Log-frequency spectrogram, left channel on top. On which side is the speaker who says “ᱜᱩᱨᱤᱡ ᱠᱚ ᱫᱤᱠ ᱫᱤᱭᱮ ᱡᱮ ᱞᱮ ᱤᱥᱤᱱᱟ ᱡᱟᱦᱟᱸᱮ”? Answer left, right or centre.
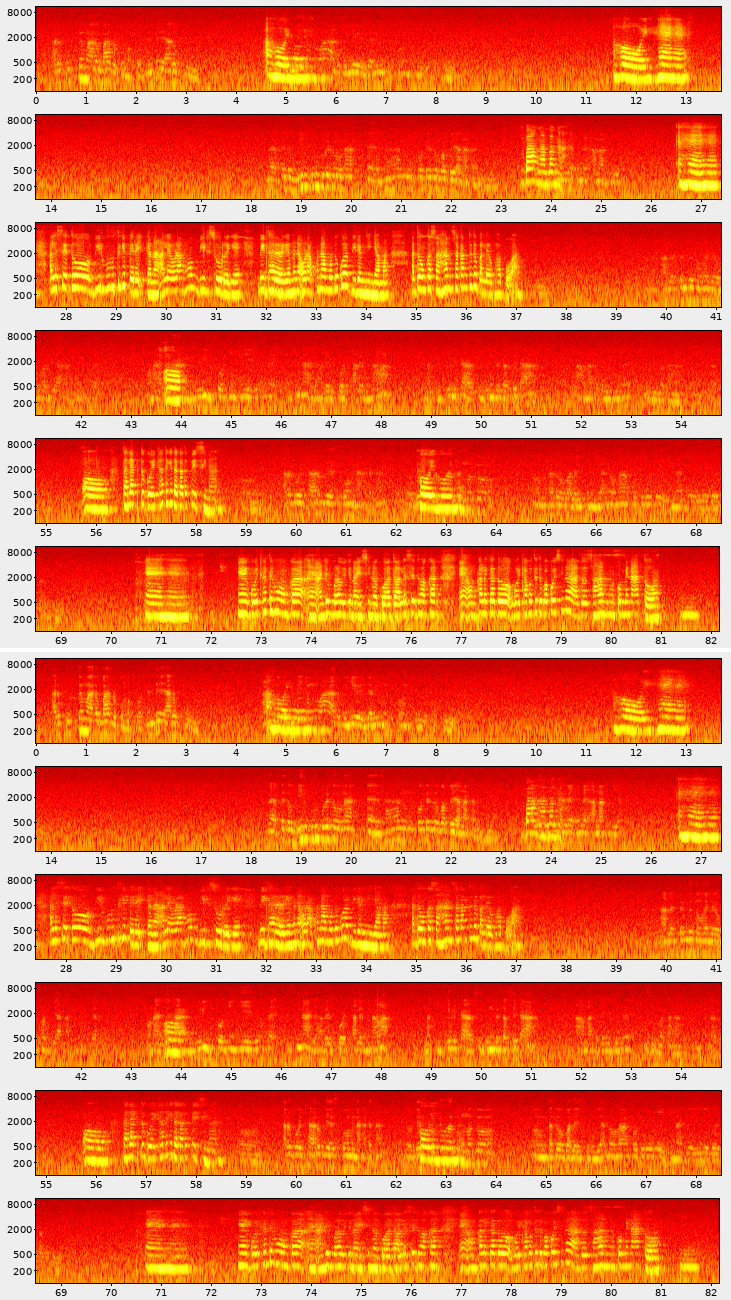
Right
